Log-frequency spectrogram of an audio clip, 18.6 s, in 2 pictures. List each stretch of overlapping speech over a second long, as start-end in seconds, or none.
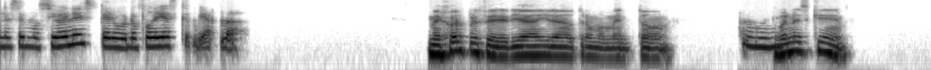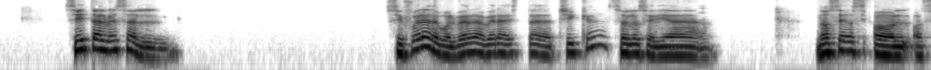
none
